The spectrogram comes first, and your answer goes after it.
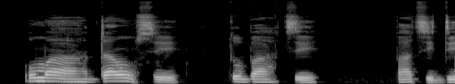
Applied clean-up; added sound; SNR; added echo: none; none; none; none.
